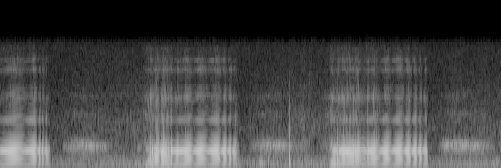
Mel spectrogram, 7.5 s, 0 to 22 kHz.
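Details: Sleeping man whose snoring keeps others up all night: loud, deep, buzzing snores about every 2.5 seconds, each followed by a softer whistling breath out; snoring.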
